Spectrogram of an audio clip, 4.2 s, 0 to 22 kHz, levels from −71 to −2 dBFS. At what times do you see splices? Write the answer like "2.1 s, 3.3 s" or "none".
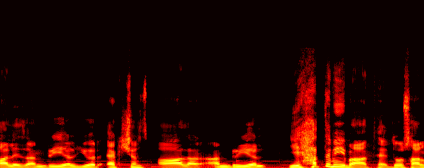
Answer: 2.8 s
